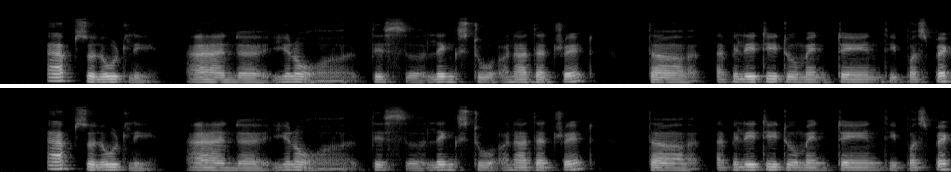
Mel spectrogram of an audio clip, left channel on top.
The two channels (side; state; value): both; normal; correlation 0.89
